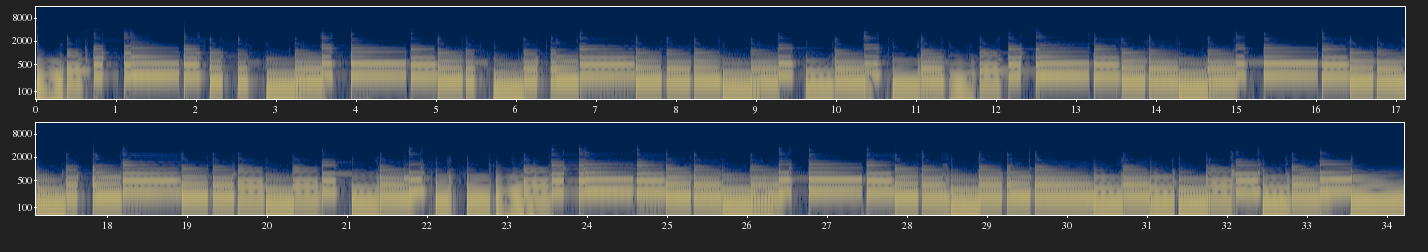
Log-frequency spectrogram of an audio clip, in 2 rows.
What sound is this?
Eminor theme 84bpm
guitar, lallifraendi, simple, chords, spanish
